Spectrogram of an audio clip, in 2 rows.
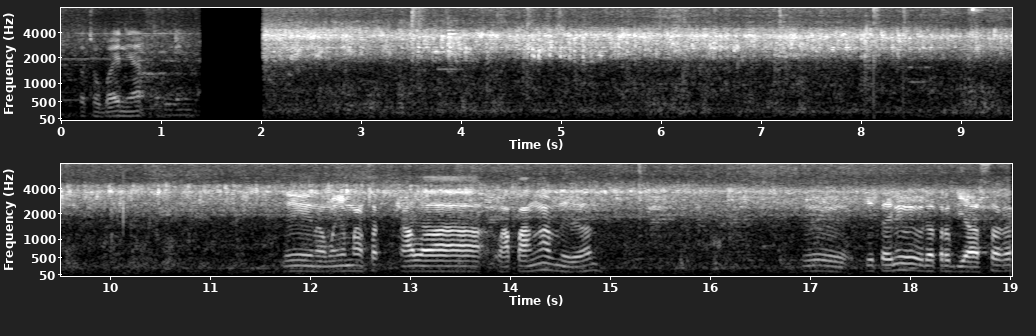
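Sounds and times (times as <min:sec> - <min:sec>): food sizzling in hot oil: 0:02.0 - 0:19.0.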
